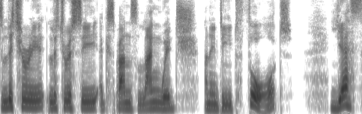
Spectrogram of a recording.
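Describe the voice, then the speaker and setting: A man's voice: on the high side, no room sound, studio quality. A posh man in his late thirties, a donnish, articulate professor delivering a prepared academic lecture with rhetorical flourishes. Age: late 30s. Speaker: university professor giving a lecture.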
